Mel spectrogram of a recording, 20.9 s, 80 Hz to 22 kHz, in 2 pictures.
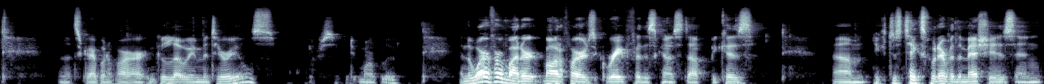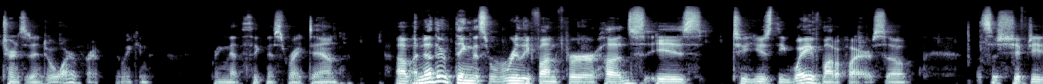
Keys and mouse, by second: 1.7-2.9 drag, 4.6 click, 5.5 shift+middle click, 5.9 middle click, 6.3 g, 7.3 shift+middle click, 8.3 middle click, 9.1 shift+middle click, 11.8 shift+middle click, 11.9-13.4 shift+drag, 13.8 middle click, 14.4 shift+click, 14.8 click, 15.2 shift+click, 16.1 shift+click, 16.5 middle click, 17.0 click, 17.3 middle click, 17.4 click, 19.0 g, 19.6 click, 20.2 shift+d.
